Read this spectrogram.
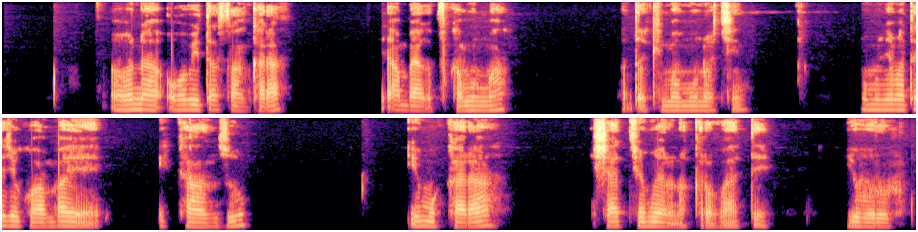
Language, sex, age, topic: Kinyarwanda, male, 18-24, government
